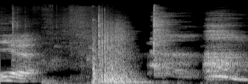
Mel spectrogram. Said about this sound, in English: I didn't even hit that hard. Yeah, that door closes so easy.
